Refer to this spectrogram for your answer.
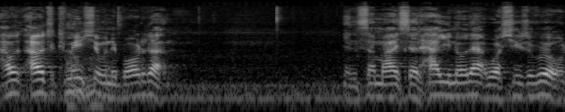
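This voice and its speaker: Big swings in loudness mark this man's fairly high voice as he speaks at a very fast pace, broken by long, frequent pauses. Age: 60s. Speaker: citizen commenter at public meeting. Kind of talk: public comment. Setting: city commission meeting chamber. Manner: animated.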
